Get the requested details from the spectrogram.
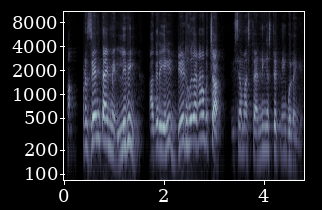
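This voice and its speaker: A man from India teaches a biology lesson in a high voice. He keeps putting questions to the class and then answers them himself. He repeats the key terms again and again. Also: expressive, quick pace, darkish tone. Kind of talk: classroom lecture.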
